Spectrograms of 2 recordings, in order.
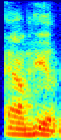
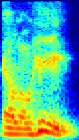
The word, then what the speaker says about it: Elohim: The word for God is Al-Him. Al-Him. It is pronounced Al-Him. You'll hear brothers saying Elohim. The E does not exist, nor does the letter I.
